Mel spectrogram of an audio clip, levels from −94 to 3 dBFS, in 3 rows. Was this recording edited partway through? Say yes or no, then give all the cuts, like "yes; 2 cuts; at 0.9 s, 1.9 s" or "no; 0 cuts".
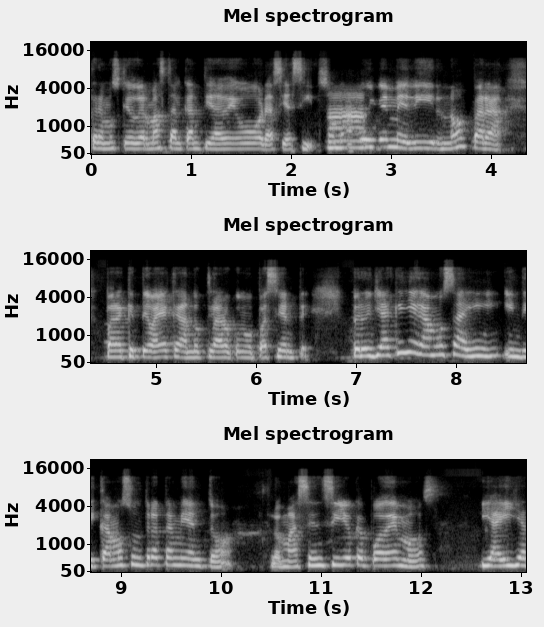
no; 0 cuts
